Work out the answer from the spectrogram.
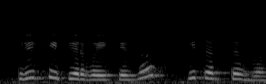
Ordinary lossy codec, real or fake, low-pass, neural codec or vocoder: Opus, 16 kbps; fake; 7.2 kHz; codec, 16 kHz in and 24 kHz out, 1 kbps, XY-Tokenizer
